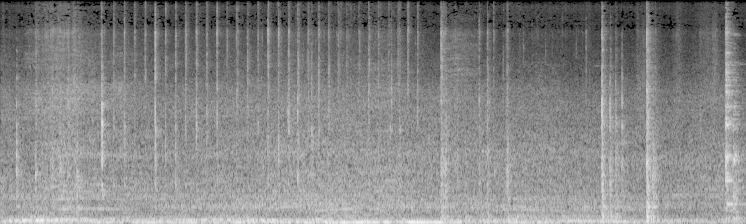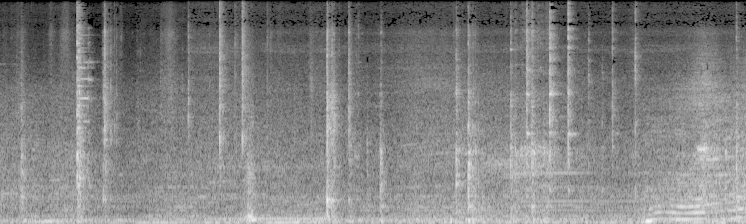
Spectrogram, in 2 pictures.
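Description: Metal utensils clinking and tapping against a pan and dishes: a quick run of light taps for several seconds, then scattered single knocks, over a steady low hum.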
